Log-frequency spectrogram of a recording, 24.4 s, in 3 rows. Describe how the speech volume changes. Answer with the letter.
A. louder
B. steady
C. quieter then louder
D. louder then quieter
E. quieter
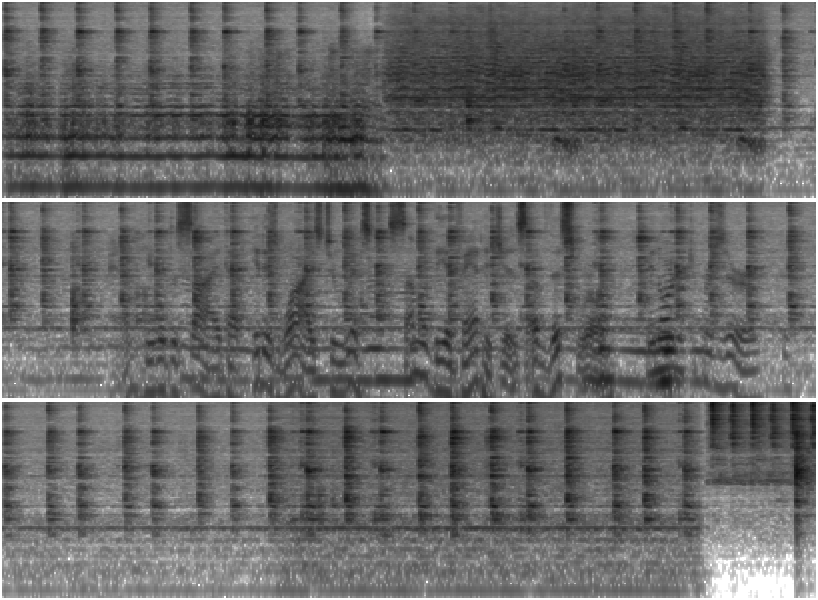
B.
